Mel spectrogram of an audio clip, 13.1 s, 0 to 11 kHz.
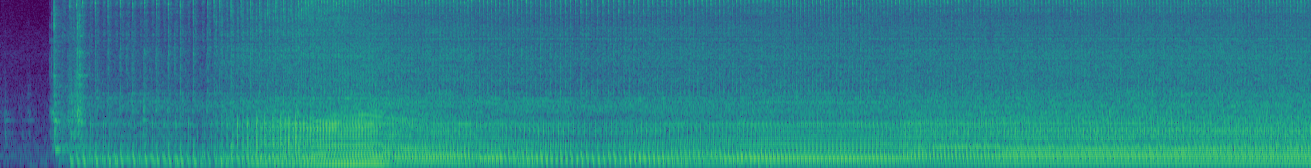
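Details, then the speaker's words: Kubota petrol generator started stone cold, not run for about 2 days, after carburetor cleaning and a new HT lead. With choke on and set to 12 V DC, it catches on one pull and settles into a steady, even chug. "Away she goes. That's all we're going to do."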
